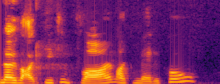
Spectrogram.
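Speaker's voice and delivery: put-on New Zealand accent. Speaker retelling what a woman asked her, new zealand accent. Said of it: "Kiwi accent, like New Zealand".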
